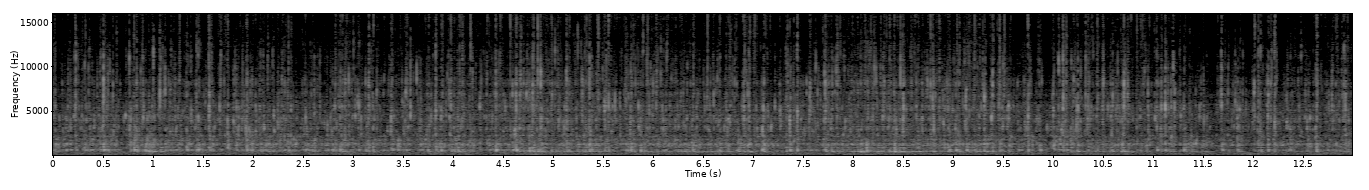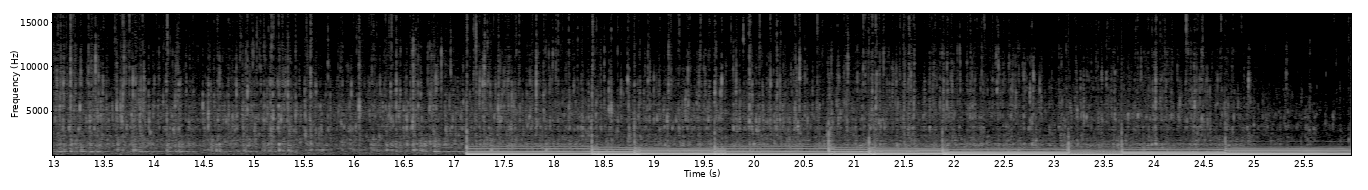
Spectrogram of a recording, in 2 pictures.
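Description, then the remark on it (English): A tap runs steadily into a filling bathtub, a constant broad rushing splash of water; after about seventeen seconds, louder melodic music begins and plays over the running water. “So I would say, fill up your bath and prepare for an hour of relaxation and inspiration while you bubble and splash in the lovely warm water.”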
